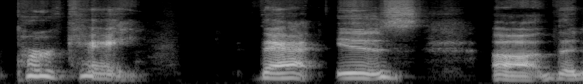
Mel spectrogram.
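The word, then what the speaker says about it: Pirkei: Pronounced Perkay.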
